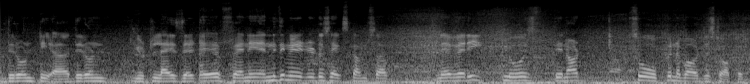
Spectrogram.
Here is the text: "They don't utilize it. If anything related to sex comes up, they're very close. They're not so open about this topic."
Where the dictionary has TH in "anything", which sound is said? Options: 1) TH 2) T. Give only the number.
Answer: 2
